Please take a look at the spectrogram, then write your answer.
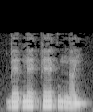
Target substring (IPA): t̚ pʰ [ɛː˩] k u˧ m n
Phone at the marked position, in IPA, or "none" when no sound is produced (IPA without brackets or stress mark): ɛː˧˥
